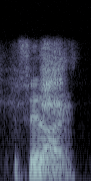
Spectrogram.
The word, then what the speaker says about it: Szilard: Szilard.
